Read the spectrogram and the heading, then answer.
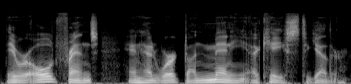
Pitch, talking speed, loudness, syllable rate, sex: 90 Hz, 205 wpm, -18 LUFS, 5.5 syllables/s, male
